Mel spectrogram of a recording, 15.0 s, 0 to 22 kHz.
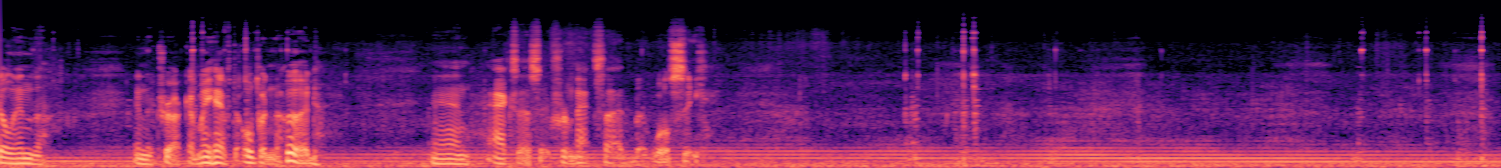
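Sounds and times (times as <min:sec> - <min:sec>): motor hum: 0:00.0 - 0:15.0
light clicks: 0:12.5 - 0:15.0.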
